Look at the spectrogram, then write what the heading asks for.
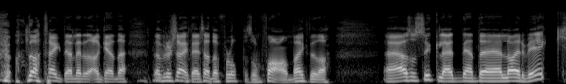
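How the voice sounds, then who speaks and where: Speaking at a fairly quick pace, a man with a fairly high voice and ordinary pitch variation is captured dry and close with no echo, on a very clean recording with a silent background. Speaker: comedian and TikTok creator. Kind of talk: casual chat.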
